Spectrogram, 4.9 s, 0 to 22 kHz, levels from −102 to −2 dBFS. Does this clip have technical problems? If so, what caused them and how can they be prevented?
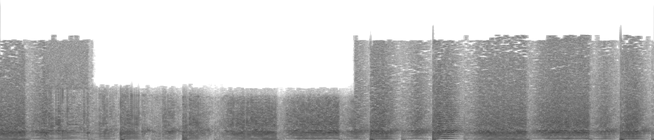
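Yes. A call bitrate drop runs from 0.34 to 3.96 s. The bandwidth estimate fell, forcing the encoder to code far more coarsely, which fits a fall from 64 to 8 kbps. The top end narrows from 20 kHz to 8 kHz, and the sound turns rough and muffled, worst for about 1.3 s, before recovering. Keeping the link uncongested, or giving the call traffic priority, would stop the estimate from collapsing.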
